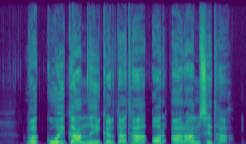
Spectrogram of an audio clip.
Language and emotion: Hindi, neutral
